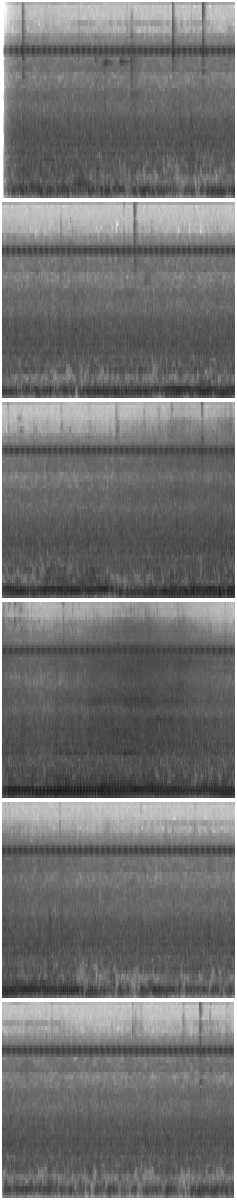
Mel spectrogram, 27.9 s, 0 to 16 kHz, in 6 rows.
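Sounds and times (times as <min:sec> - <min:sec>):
cricket trilling: 0:00.1 - 0:27.9
vehicle engine running: 0:07.9 - 0:20.4.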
